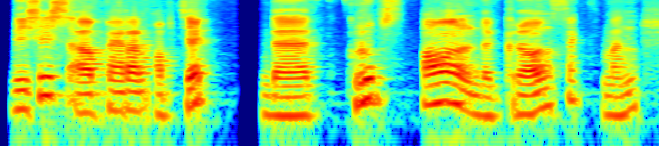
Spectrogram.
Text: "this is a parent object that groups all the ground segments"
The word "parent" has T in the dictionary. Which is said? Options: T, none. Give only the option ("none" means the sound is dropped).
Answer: none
